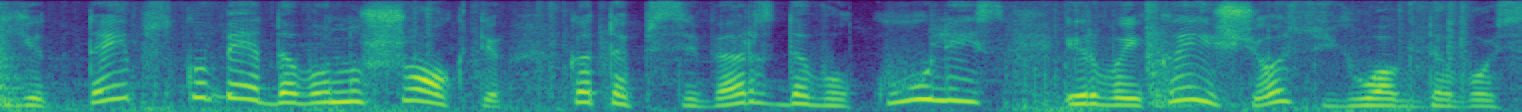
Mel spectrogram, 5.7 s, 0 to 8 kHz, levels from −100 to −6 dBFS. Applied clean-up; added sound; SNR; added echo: none; Bird; 18 dB; none.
